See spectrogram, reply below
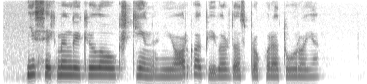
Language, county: Lithuanian, Šiauliai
